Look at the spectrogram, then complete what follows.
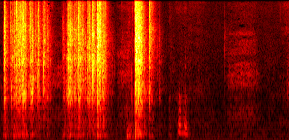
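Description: Fingers and nails brushing and tapping over glued-down faceted craft gems and glass marbles, a scratchy clicking in three bursts within the first three seconds, the last short and the loudest.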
